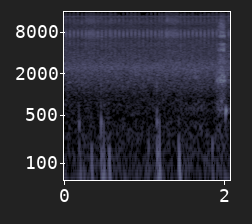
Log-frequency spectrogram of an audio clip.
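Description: Near silence with a few faint, short low taps.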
